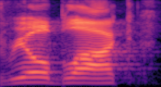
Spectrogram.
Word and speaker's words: RLBLC: separate um and so the name of the business is real block we don't like vowels uh so it's spelled rlblc don't be confused by that but the real thing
